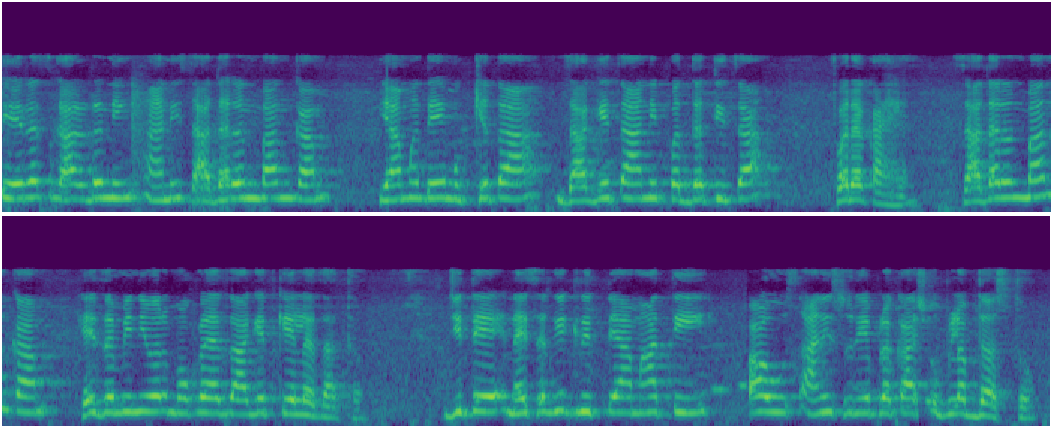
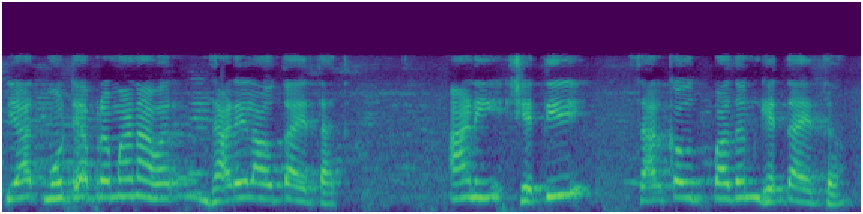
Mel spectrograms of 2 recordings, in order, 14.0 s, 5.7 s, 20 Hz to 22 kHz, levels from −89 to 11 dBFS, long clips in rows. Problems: constant background noise, background conversations at intervals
